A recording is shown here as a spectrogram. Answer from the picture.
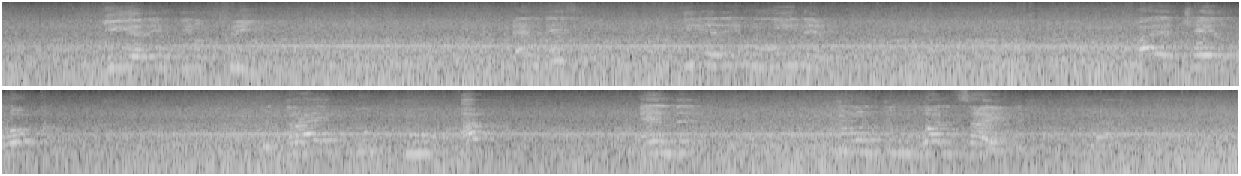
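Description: Loud, steady drone of a ship's engine-room machinery, a deep rumble with a constant thin whine above it.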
